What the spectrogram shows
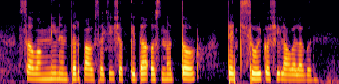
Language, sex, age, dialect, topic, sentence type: Marathi, female, 18-24, Varhadi, agriculture, question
